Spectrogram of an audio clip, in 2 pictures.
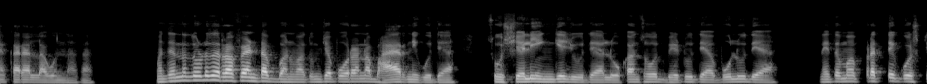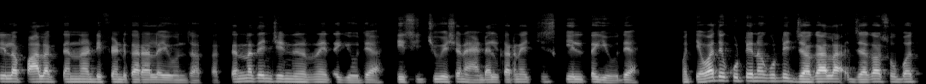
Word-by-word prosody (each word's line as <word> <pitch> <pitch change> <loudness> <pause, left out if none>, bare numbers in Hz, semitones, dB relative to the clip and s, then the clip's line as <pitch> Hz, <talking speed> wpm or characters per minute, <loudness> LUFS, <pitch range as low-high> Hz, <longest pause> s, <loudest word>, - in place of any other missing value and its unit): ऍ - - -4
ऍ - - -7
करायला 110 -1 0
लागून 100 -1 -5
जातात. 95 -1 -12 0.7
मग 130 - -2
त्यांना 160 +5 +1
थोडंसं 200 +1 +5
रफ 175 0 +7
एंड 170 -4 +7
टफ 150 - +8
बनवा. 120 -2 -1
तुमच्या 120 +2 -1
पोरांना 135 0 0
बाहेर 115 0 +3
निघू 110 -2 -2
द्या. 105 0 -4 0.4
सोशली 125 +3 +3
एंगेज 125 0 +1
होऊ 110 - -1
द्या. 105 0 -2
लोकांसोबत 115 +2 -2
भेटू 110 +2 -3
द्या. 115 -2 -2
बोलू 125 +2 -1
द्या. 110 -4 -2 0.5
नाहीतर 120 +3 -2
मग 140 0 0
प्रत्येक 145 +1 +1
गोष्टीला 135 0 +1
पालक 125 +1 +4
त्यांना 125 0 -2
डिफेंड 120 -1 -2
करायला 110 -1 0
येऊन 105 -1 -2
जातात. 100 0 -10
त्यांना 135 +4 -1
त्यांचे 140 -1 -1
निर्णय 120 -2 -3
तर - - -3
घेऊ 105 -1 -4
द्या. 105 -1 -3 0.2
ती 115 - -1
सिच्युएशन 120 +2 -4
हँडल 110 +1 -2
करण्याची 120 +1 -5
स्किल 120 -1 -4
तर - - +1
घेऊ 100 -4 -4
द्या. - - -1 0.5
मग 120 - -5
तेव्हा 125 +6 +6
ते - - +4
कुठे 165 0 +1
ना 160 - 0
कुठे 150 +1 -2
जगाला, 130 +1 +6 0.2
जगासोबत 125 +1 0
120 Hz, 190 wpm, -23 LUFS, 110-130 Hz, 0.7 s, टफ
